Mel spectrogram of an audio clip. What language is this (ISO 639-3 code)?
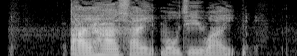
yue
